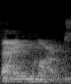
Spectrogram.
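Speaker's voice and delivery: plain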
